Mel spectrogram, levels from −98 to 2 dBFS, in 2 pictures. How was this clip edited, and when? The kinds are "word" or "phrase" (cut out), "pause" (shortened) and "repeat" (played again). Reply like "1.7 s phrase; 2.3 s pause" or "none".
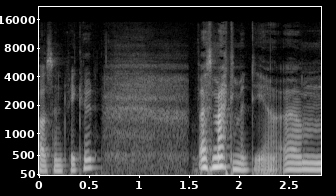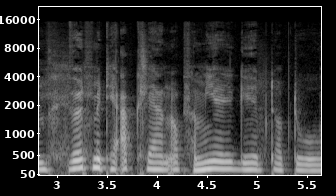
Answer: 1.5 s pause; 1.9 s phrase; 3.1 s word; 4.3 s phrase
